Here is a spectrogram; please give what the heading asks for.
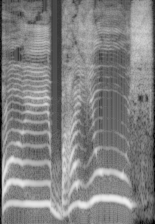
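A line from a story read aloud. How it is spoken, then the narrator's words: Old woman shouting. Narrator (Russian): бабушка закричала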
